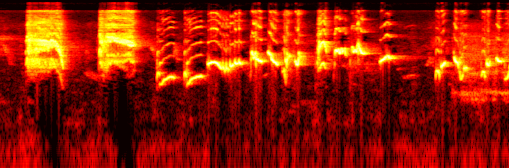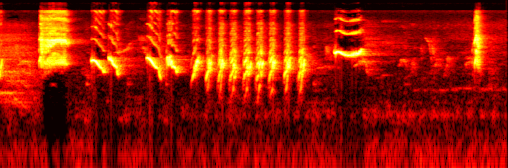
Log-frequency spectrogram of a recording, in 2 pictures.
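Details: Oriental magpie-robin song for training songbirds: harsh rasping bursts alternate with sweet whistles, downslurred notes and a fast rattling trill of repeated chips.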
